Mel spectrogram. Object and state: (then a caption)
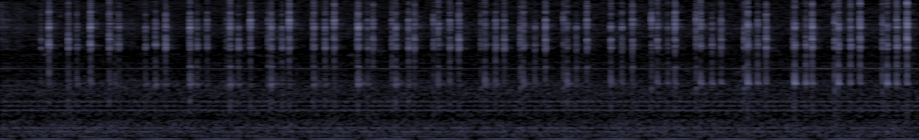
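Ceramic tile coaster. Fingernails tap rapidly on the glazed face of a single small, solid, square ceramic tile coaster with red octopus art, held in the hands. Quick, bright, clicky taps come in irregular bursts over a steady, pulsing low hum.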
